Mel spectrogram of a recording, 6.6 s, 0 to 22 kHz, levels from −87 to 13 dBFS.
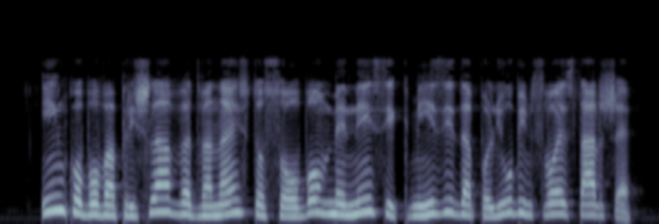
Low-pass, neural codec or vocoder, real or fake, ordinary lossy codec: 7.2 kHz; none; real; MP3, 48 kbps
